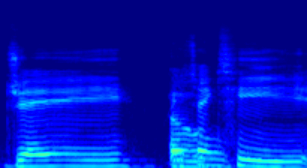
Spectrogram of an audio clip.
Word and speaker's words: JWT: are you pronouncing that jot like j-o-t j o t is the pronunciation of JWT exactly yes that's the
